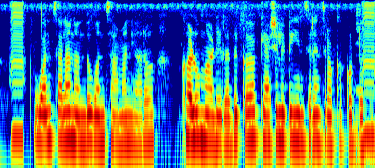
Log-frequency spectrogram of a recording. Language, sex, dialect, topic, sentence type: Kannada, female, Northeastern, banking, statement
